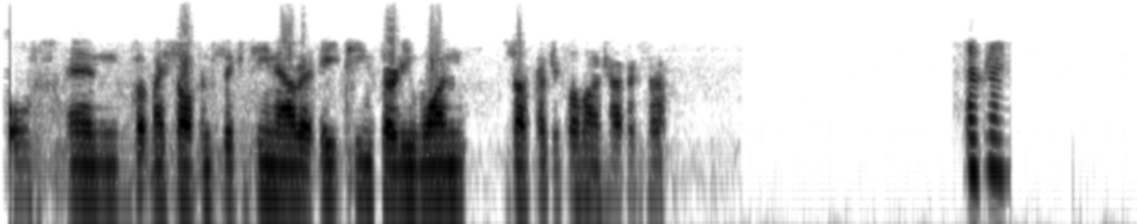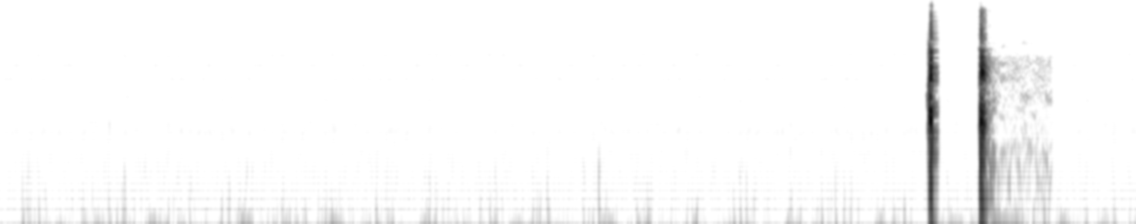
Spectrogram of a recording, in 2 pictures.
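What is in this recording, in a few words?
Simulcast police department, scanner audio trunk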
